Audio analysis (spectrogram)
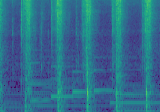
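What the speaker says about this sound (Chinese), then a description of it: "葱白切成葱花" A knife chops scallion whites into rings on a cutting board, with five or six distinct knocks spaced about half a second apart, close and clear with no talking.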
